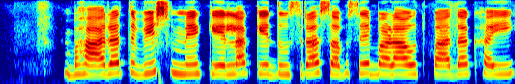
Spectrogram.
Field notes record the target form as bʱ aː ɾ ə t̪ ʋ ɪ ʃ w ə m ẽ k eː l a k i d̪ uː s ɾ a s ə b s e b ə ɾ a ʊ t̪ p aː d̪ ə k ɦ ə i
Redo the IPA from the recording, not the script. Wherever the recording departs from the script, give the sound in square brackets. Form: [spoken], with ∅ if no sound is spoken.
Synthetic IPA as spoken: bʱ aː ɾ ə t̪ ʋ ɪ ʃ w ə m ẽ k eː l a k [e] d̪ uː s ɾ a s ə b s e b ə [ɽ] a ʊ t̪ p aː d̪ ə k ɦ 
